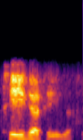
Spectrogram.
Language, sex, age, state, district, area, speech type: Dogri, male, 30-45, Jammu and Kashmir, Udhampur, urban, conversation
